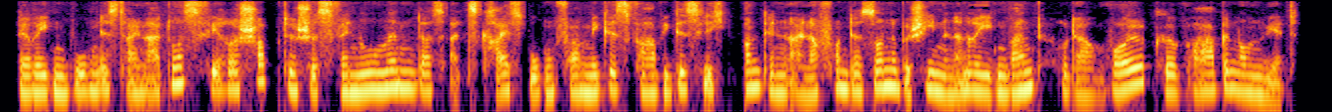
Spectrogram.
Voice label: speaker, de_DE; piper voices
